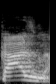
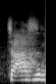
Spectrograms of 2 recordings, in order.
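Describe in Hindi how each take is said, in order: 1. यह शब्द k ध्वनि से शुरू होता है। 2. यह शब्द ch ध्वनि से शुरू होता है। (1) "ये सी एच कॉ में बदल गया" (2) "चास्म पढ़िएगा तो गलत हो जाएगा"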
